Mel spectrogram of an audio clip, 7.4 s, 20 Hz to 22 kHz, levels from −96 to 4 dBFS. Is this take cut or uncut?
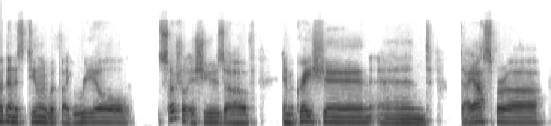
uncut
